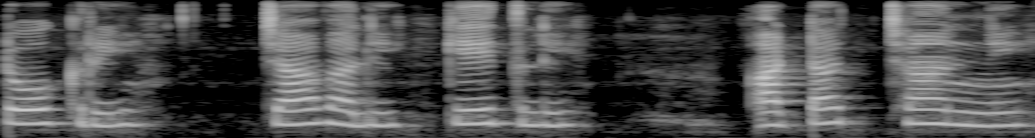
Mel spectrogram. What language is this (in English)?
Punjabi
